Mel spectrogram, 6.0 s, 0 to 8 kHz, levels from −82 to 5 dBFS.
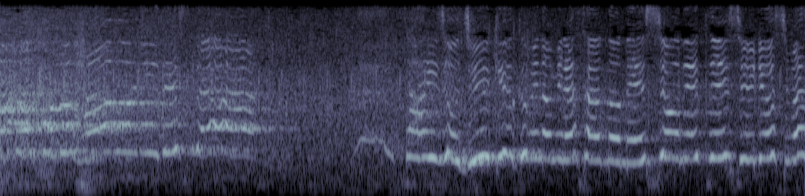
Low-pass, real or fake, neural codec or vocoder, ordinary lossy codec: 7.2 kHz; real; none; none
